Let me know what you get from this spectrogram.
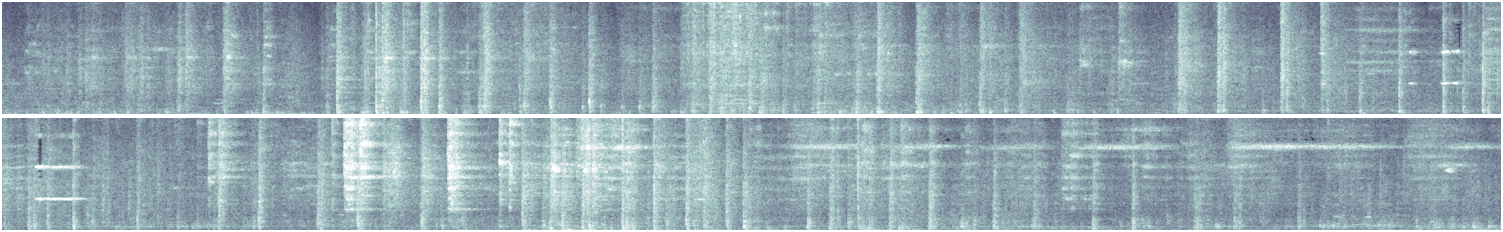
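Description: Passenger train running along the track, heard from aboard a coach: a steady rumble of wheels on rails, broken by many irregular clicks and clacks as the wheels run over rail joints.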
